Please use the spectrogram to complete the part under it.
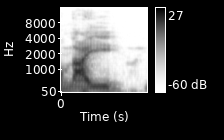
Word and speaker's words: Nighy: it's fucked up that his name is, like, his last name is two syllables. – Yeah. – Bill Nighy.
